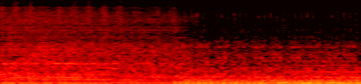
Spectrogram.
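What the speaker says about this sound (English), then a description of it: "Start the engine." A car engine in a survival horror game turns over and settles into a low, rumbling idle that grows slightly louder and rougher near the end, heard alone.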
